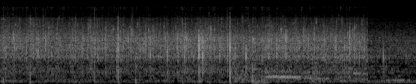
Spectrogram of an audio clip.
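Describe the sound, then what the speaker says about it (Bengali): Small cubed onions fry in hot spiced oil for crab dopeyaja, a steady close sizzle with occasional stirring taps and crackles that thin out near the end, no voices. "এর মধ্যে এখন আমি ছোট করে কিউব করে যে পেঁয়াজটাকে কেটেছি সেই পেঁয়াজটাকে দিয়ে এখন একটু ভেজে নেব।"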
